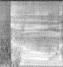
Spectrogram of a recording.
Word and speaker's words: comb: for the most part you have a silent bee when it comes after an M climb comb crumb Dum lamb I want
